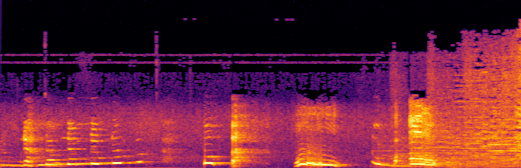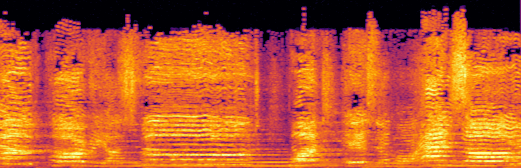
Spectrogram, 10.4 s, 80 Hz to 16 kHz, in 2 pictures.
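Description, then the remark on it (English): A baby babbles and squeals while eating green beans, in high, rising coos and vocal bursts, with giggly sounds mixed in, while an adult voice talks softly. “You know, people putting baby videos on the internet is one of my favorite things about the 21st century.”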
